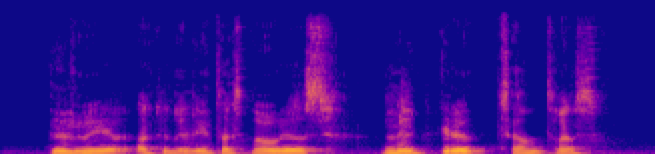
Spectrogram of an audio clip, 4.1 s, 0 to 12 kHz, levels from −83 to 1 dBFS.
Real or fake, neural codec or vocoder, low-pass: fake; codec, 44.1 kHz, 1.7 kbps, Pupu-Codec; 10.8 kHz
